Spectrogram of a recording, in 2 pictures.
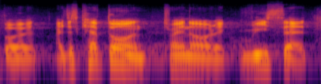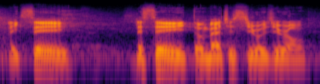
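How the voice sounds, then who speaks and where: A man's voice: mid-range voice, unhurried, sharp tone, smooth. A man, a pro player, giving hesitant, short answers in an interview.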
